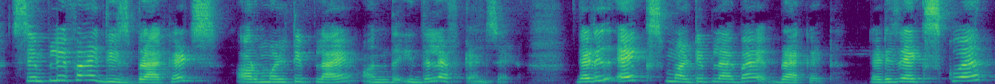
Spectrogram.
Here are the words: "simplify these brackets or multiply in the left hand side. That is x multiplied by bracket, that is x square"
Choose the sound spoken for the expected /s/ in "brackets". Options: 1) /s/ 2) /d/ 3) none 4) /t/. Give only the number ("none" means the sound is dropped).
1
